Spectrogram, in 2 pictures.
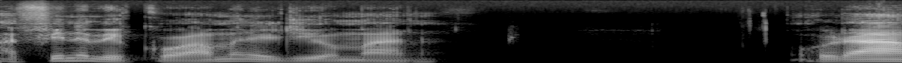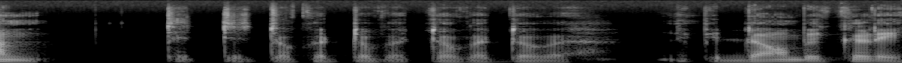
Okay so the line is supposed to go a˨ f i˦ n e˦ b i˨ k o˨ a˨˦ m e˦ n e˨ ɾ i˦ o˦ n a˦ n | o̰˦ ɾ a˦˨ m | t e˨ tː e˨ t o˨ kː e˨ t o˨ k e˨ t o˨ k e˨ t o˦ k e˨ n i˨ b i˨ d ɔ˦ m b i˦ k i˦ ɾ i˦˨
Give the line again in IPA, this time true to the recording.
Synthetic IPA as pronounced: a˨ f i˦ n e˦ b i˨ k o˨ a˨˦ m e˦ n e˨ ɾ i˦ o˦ m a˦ n | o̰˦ ɾ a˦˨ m | t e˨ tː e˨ t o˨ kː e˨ t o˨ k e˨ t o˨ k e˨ t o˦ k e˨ n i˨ b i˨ d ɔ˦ ŋ b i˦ k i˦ ɾ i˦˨

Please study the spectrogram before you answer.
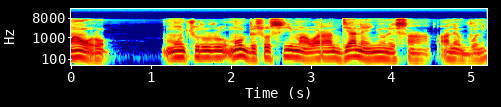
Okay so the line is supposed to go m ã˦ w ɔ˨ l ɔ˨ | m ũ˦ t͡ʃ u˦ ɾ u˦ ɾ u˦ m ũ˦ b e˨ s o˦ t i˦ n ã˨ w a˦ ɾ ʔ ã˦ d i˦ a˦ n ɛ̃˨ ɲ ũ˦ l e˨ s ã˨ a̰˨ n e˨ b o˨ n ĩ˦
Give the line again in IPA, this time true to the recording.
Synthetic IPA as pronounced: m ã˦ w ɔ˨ ɾ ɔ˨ | m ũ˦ t͡ʃ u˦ ɾ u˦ ɾ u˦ m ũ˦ b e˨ s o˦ s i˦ m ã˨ w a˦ ɾ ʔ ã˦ d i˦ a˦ n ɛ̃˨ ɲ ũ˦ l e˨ s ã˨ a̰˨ n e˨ b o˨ n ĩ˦

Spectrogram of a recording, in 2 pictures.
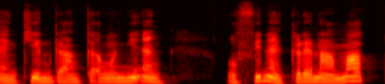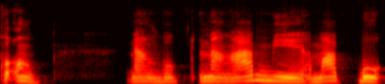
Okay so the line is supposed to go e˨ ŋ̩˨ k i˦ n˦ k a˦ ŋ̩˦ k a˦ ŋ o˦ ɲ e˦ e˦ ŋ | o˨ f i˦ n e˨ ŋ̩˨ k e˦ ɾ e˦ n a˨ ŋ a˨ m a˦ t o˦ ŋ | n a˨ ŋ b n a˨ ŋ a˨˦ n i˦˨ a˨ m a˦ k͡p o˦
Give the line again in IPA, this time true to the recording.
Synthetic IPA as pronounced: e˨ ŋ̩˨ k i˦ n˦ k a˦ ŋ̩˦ k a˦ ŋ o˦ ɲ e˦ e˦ ŋ | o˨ f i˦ n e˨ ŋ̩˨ k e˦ ɾ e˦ n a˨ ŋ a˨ m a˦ k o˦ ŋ | n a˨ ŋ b n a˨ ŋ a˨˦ m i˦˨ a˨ m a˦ k͡p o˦

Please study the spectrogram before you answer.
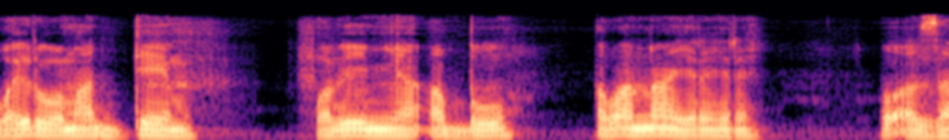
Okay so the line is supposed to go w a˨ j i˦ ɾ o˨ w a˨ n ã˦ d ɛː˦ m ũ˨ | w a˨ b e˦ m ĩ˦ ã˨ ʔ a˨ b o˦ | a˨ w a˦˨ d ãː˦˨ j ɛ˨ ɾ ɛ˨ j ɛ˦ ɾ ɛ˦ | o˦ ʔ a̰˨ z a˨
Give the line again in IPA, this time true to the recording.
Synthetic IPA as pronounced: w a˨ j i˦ ɾ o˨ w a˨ m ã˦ d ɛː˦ m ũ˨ | w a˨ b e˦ m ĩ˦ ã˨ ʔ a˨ b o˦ | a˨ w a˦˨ n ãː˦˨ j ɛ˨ ɾ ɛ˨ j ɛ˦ ɾ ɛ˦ | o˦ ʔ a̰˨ z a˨

